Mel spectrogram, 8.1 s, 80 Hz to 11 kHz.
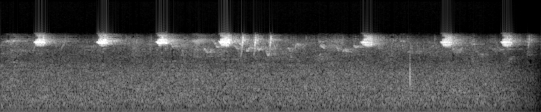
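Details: On 3 June 2023 at 6:21 am a female Eurasian eagle-owl feeds the third chick at a nest in Northern Estonia. Repeated shrill rasping notes roughly every second, with a few quick chirps after the fourth note.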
